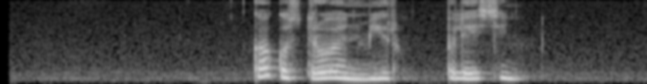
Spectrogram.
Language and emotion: Russian, sad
